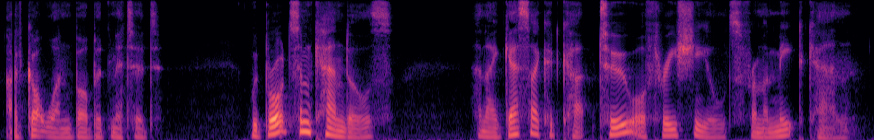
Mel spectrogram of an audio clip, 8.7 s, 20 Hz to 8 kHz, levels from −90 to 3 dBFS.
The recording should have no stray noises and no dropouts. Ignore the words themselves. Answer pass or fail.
fail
